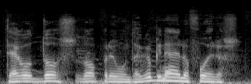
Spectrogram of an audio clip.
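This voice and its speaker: A man's voice: medium pitch, a little fast, creaky, dark tone, faint music behind. A man with an Argentine Spanish accent hosting an interview, asking blunt and colloquial questions. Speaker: interviewer host. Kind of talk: casual interview.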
